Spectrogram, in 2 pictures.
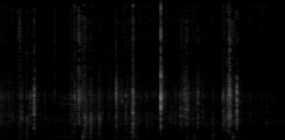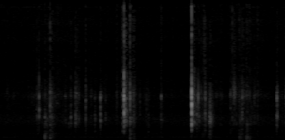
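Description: A utility knife blade scrapes and carves chips from the face of a solid, dry red Freshman-brand soap bar held in the hand. Quiet, bright, crisp scraping and crackling come in irregular bursts, with sharp clicks as the blade cuts into the bar.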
